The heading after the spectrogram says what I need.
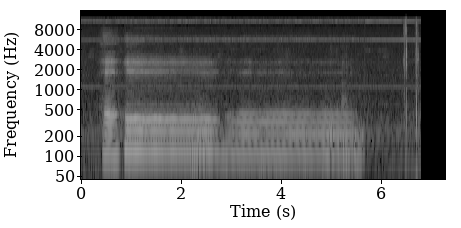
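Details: Adult; voice after vocal fold polyp removal.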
